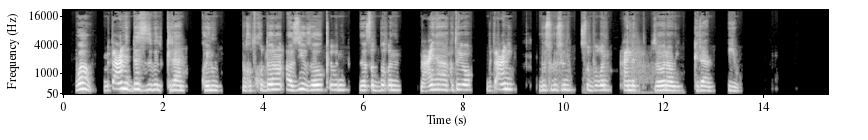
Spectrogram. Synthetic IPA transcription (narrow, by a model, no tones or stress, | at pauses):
waw | bɨt̪ʼaʕmid̪ɐszɨβɨlkʰɨd̪an | kʰo̞jnu | nɨxɨt̪ʰɨ̥xɨd̪ɐnoʔaβzijuzɐwkʼːɨβɨn | zɐt͡sʼɨbːɨxʼɨnː | ɨʕajnɨhakʰɨt̪ʰɨɾiʔo̞ | bɨt̪ʼaʕmi | luslusɨnt͡sʼɨbːɨχʼɨn | ʕajnɐt̪zɐβonawi | kʰɨd̪an | ʔɨjːu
